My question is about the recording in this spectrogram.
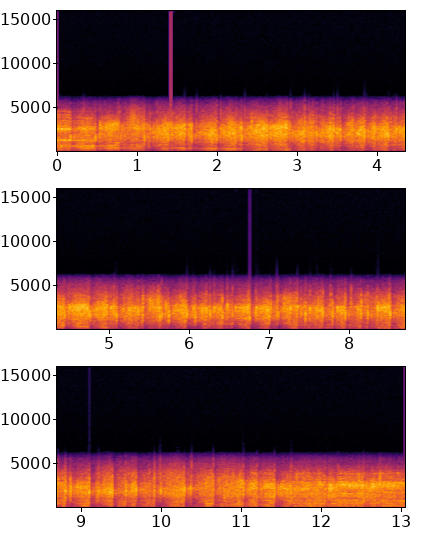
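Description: Audience applauding: dense, continuous clapping, with music faintly beneath it near the start.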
